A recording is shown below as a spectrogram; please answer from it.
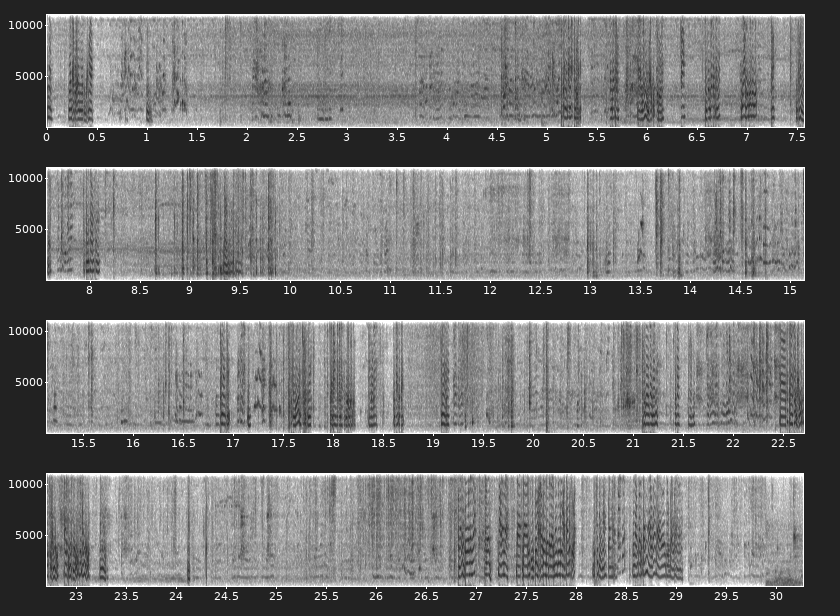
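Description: Irregular high-pitched squeaks and clicks of vegetables being cut by hand over a bowl, louder in bursts about two-thirds of the way through and again near the end.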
